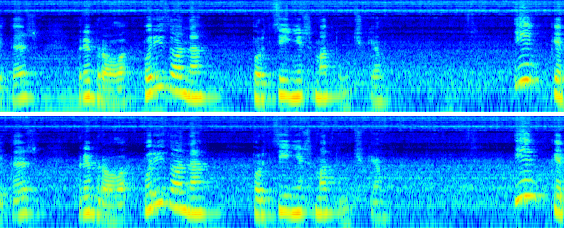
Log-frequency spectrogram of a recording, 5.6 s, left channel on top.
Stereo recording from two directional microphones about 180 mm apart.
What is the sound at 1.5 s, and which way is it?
A woman's voice, 65° left (ahead or behind).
